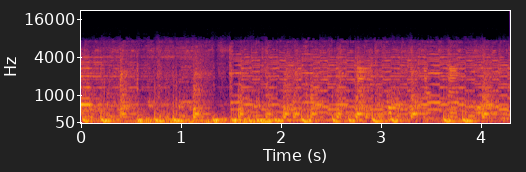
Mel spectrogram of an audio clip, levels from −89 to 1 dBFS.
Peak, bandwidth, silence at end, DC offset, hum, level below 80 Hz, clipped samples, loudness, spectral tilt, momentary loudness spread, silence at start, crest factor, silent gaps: -6 dBFS; 8.4 kHz; 0 s; under 0.1%; none; -28 dBFS; under 0.1%; -20 LUFS; -6 dB/octave; 2 LU; 0 s; 12 dB; none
